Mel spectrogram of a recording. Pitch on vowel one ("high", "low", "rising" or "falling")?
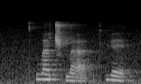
high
